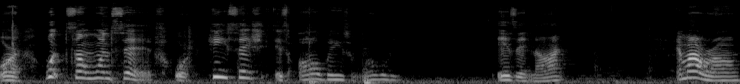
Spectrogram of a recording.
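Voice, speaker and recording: Her tone is animated, with very wide swings around a medium pitch. The woman's voice also carries vocal fry. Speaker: YouTube reality TV commentator. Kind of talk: casual commentary, reality show review.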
